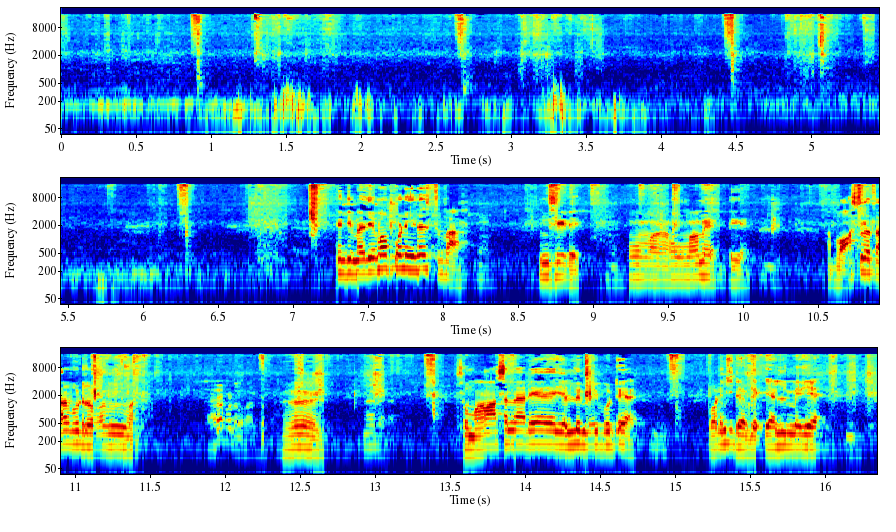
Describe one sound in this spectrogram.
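A trowel scrapes and taps against a metal pan of mortar.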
